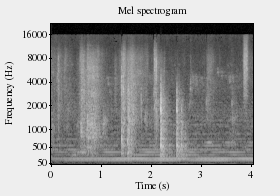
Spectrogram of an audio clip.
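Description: A few sharp wooden knocks as a large wooden-framed board is handled and set down, with the three loudest close together in the middle. Under them runs background music with a steady low drone.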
